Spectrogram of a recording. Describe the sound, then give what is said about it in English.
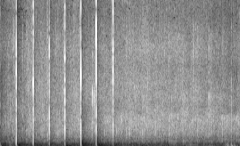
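An audience applauds to welcome a guest professor. Several sharp, separate claps ring out first, then the clapping thickens into a steady, dense wash that holds to the end. “I got a special guest that I've invited. Dr. Stephen Click is a professor at Tennessee Tech. And if you'll join your hands together and welcome him with me.”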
